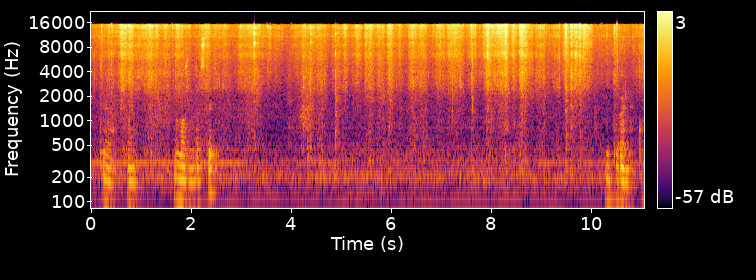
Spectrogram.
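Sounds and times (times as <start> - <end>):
plastic wrapper rustling: 0.0 - 11.0.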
